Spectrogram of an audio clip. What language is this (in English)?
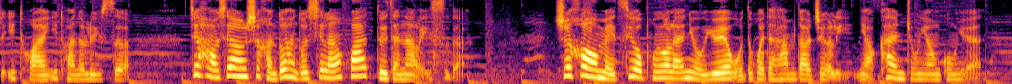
Chinese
